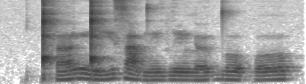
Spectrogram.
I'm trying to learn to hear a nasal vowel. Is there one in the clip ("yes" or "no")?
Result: yes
